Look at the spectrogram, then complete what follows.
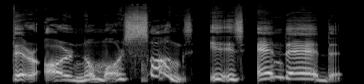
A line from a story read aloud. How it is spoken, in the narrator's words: the chanter cried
